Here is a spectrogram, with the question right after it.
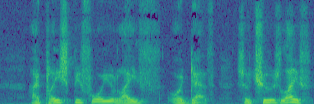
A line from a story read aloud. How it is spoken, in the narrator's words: it says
